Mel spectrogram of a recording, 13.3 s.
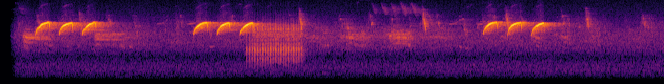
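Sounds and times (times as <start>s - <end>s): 
Eurasian nuthatch calling with short whistled notes: 0.5s - 2.6s, 3.8s - 6.2s, 9.2s - 11.4s.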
